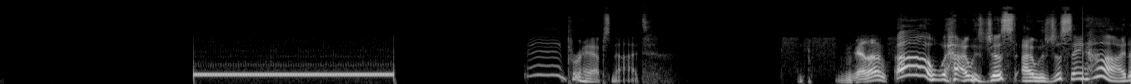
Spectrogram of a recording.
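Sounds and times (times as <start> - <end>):
phone line ringback tone: 1.9 - 4.0
speech: 5.6 - 6.7, 8.4 - 11.3.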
